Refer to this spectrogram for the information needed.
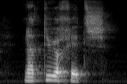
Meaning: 1. wildlife guide (person) 2. wildlife guide (text)
- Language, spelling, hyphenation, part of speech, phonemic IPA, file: Dutch, natuurgids, na‧tuur‧gids, noun, /naːˈtuːrˌɣɪts/, Nl-natuurgids.ogg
